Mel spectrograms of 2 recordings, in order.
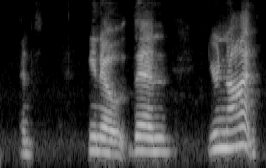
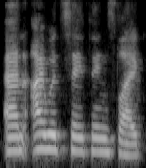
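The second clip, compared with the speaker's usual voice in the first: ordinary delivery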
